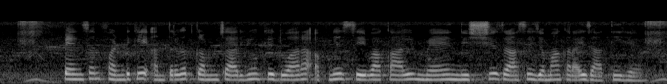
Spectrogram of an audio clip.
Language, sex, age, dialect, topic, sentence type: Hindi, female, 18-24, Kanauji Braj Bhasha, banking, statement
